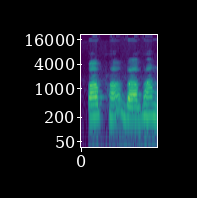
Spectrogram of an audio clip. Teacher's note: यानी कि हमारे होठ आपस में स्पर्श हो रहे हैं इनके उच्चारण में। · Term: प वर्ग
